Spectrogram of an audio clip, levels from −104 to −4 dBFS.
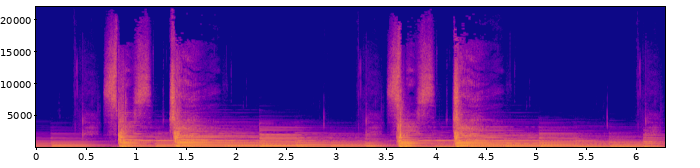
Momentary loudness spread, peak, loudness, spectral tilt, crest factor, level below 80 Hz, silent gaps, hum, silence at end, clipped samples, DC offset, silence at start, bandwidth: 11 LU; -8 dBFS; -31 LUFS; -5 dB/octave; 22 dB; -42 dBFS; none; none; 0 s; under 0.1%; under 0.1%; 0 s; over 20 kHz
